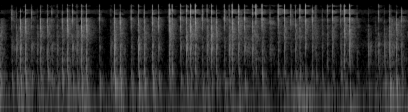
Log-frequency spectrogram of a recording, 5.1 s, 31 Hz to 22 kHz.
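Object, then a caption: Aluminium laptop palm rest, glass trackpad and keys. Long dark nails tap rapidly on the aluminium palm rest, the glass trackpad and the keys beside them on an open MacBook Air lying on a bed. About 39 quick, bright clicks and taps come in uneven bursts, each dying away almost instantly, with little low end.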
